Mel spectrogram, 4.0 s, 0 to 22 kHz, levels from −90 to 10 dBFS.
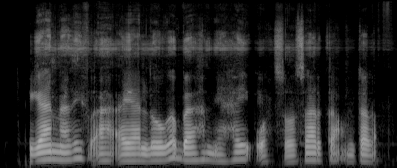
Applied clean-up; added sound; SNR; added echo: neural mask model DeepFilterNet 3.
